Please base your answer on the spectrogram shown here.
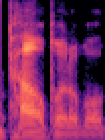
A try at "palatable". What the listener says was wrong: I think you put a T in it too. I think you said palpable.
